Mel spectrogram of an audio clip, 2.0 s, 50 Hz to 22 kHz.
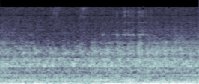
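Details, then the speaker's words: Car's first start of the season after sitting since last season, still warming up around 5 minutes in, deep idle rumble wavers and hunts after throttle release as the ECU modulates and runs rich; it needs more tuning. "So you can kind of see that, the ECU trying to modulate, all the different settings and all that. You can see how rich I go right away. It just needs a lot more tuning."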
